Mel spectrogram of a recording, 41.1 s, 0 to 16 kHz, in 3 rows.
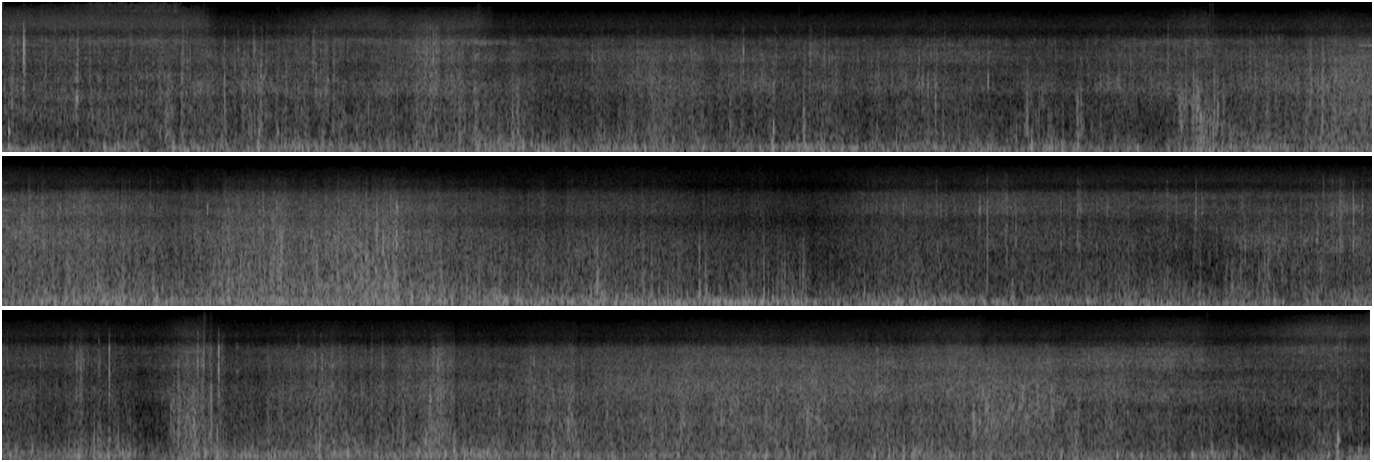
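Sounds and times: bike rattles and knocks: 0:00.0 - 0:05.4
wind buffeting microphone: 0:00.0 - 0:41.0.

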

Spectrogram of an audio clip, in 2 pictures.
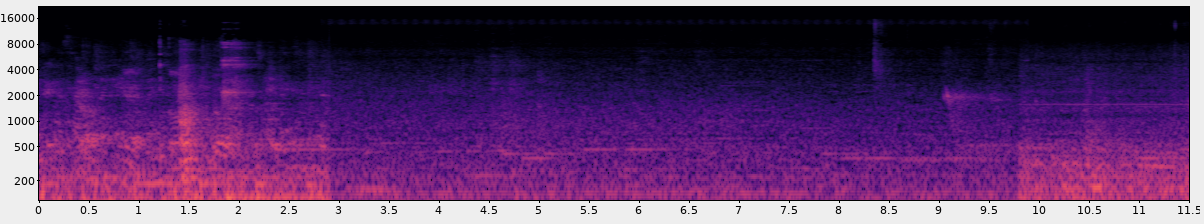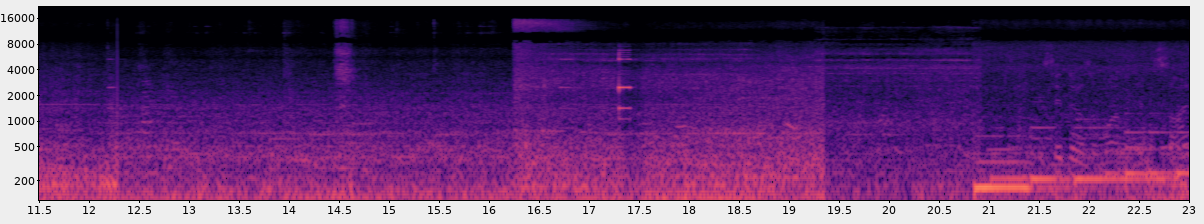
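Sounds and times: bus rumbling inside cabin: 0:02.6 - 0:23.0
background music: 0:20.8 - 0:23.0.

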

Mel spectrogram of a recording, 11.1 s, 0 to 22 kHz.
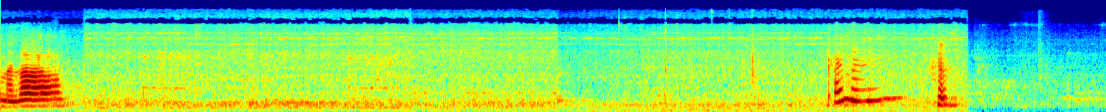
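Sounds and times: droning room hum: 0:00.0 - 0:09.7.

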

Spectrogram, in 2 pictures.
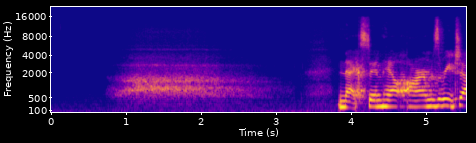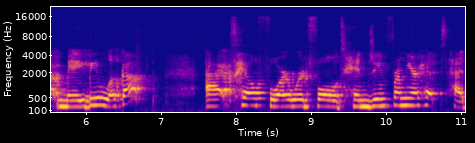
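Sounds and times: woman exhaling through mouth: 0:00.7 - 0:03.8.

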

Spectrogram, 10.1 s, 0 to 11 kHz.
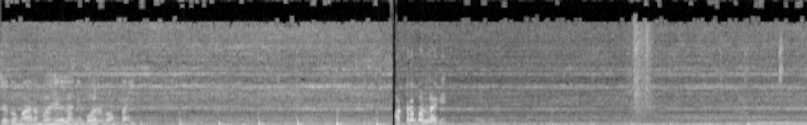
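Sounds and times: water boiling in pot: 0:00.0 - 0:10.0.

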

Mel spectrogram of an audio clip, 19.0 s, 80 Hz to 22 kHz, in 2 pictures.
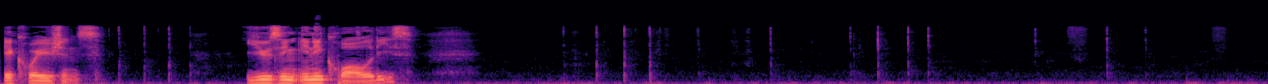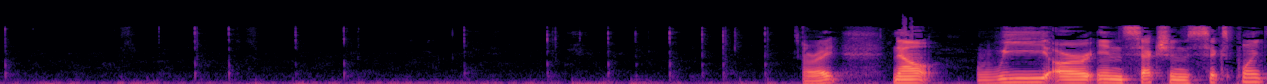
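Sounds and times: steady low hum: 0:00.0 - 0:19.0
stylus tapping on screen: 0:00.8 - 0:01.8, 0:04.1 - 0:15.6.

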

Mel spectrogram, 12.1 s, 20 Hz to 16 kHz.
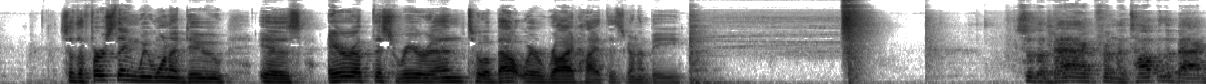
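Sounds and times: short sharp hiss of air: 0:07.2 - 0:08.9.

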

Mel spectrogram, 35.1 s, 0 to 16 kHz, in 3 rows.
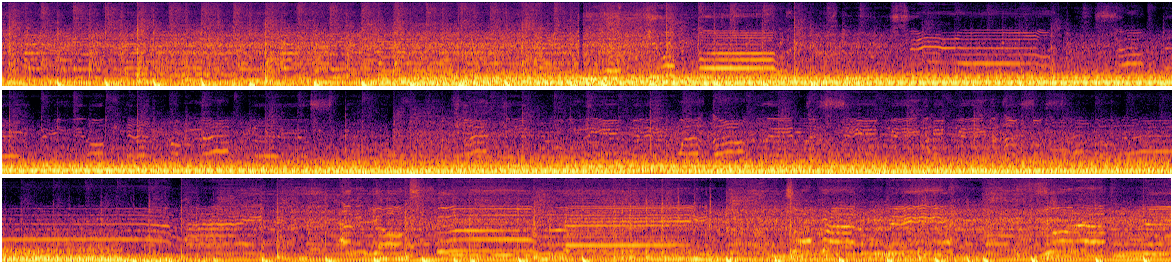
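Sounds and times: light plane piston engine: 0:00.0 - 0:35.0
rock music: 0:00.0 - 0:35.0.

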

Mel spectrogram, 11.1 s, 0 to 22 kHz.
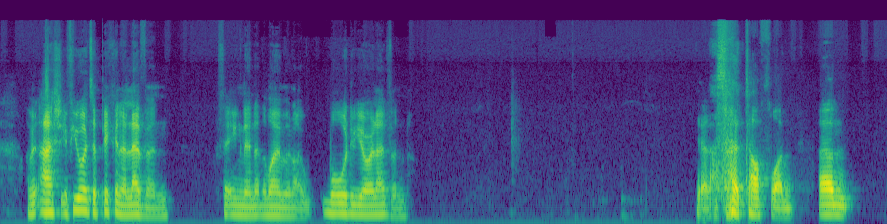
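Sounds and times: faint click: 0:06.3 - 0:08.0.

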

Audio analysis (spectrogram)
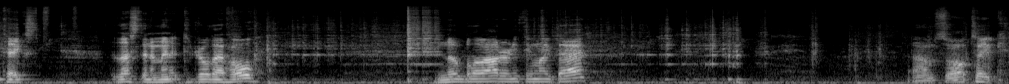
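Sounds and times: ceramic pot knocking and scraping: 0:02.3 - 0:08.2.

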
